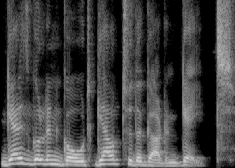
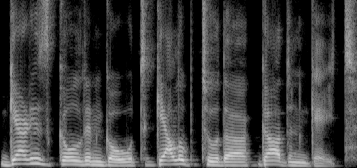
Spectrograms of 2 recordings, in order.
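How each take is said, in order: First: The sentence is spoken very fast. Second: The sentence is spoken slowly. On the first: "তারপরে আরো একটু fast" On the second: "প্রথমে একটু slowly practice করবা"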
